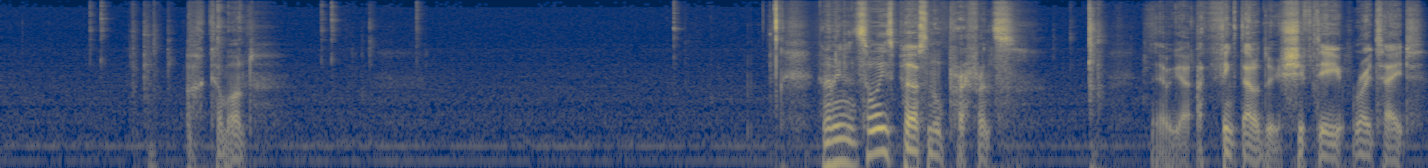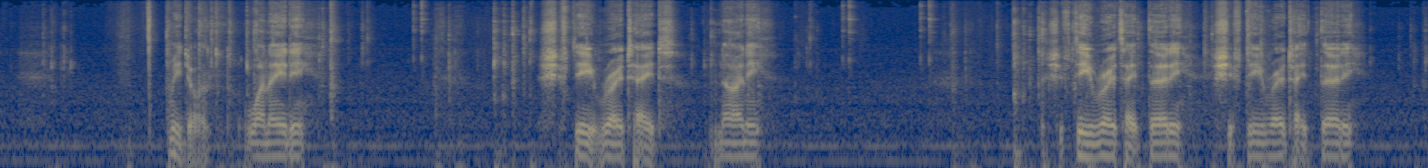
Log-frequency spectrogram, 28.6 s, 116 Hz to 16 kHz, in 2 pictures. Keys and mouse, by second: 1.9 ctrl+z, 8.4 ctrl+l, 9.8 r, 13.0 shift+d, 18.4 right click, 19.2 ctrl+l, 19.8 shift+d, 24.4 ctrl+l, 24.9 shift+d, 26.7 shift+d.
